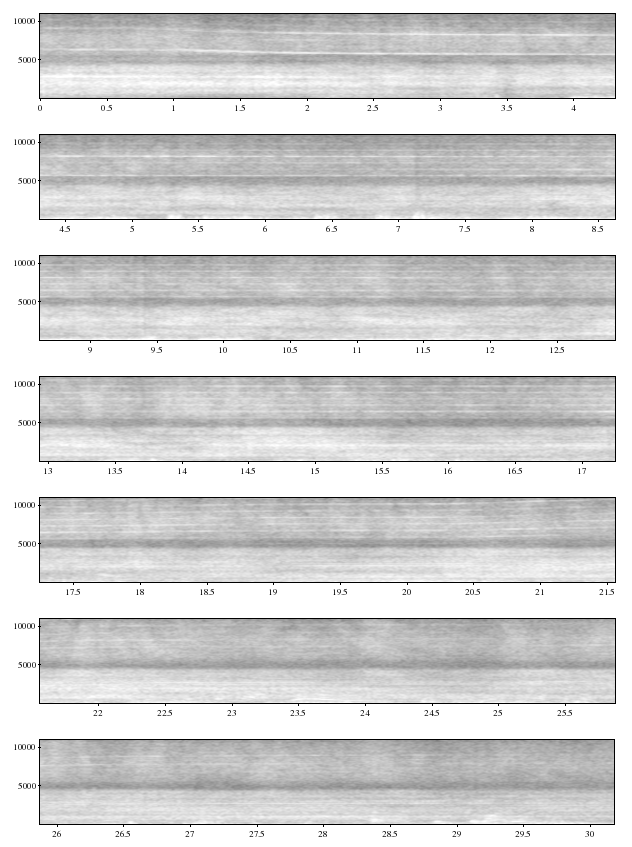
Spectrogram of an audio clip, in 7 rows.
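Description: Embraer Legacy 500 business jet taxiing past at close range, its twin turbofan engines running with a steady high-pitched whine; a low rumble joins about four seconds in.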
